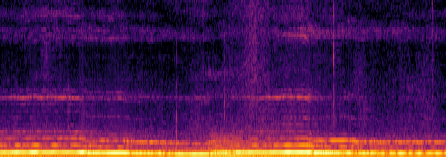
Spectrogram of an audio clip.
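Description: A woman singing slow, held notes over soft accompaniment in a theatre. The melody steps down, rises again about two seconds in, then drops once more.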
